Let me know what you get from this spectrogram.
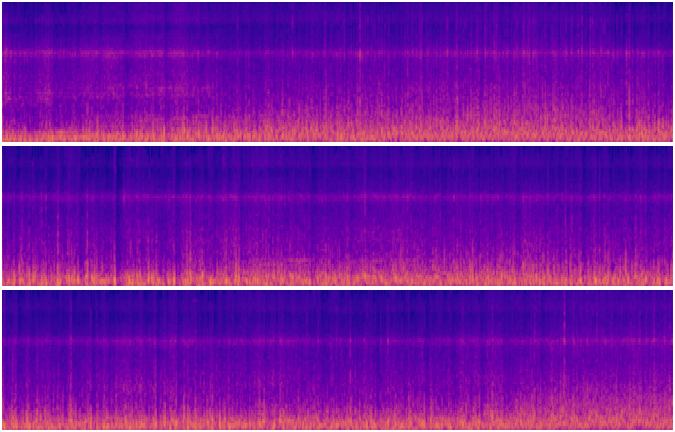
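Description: Chevrolet Cobalt SS sedan being driven hard on an autocross course, its engine running under load as the car speeds up and slows through the turns, heard through heavy wind buffeting on an outside-mounted microphone.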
